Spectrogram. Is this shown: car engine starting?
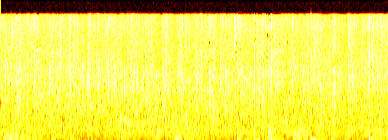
no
